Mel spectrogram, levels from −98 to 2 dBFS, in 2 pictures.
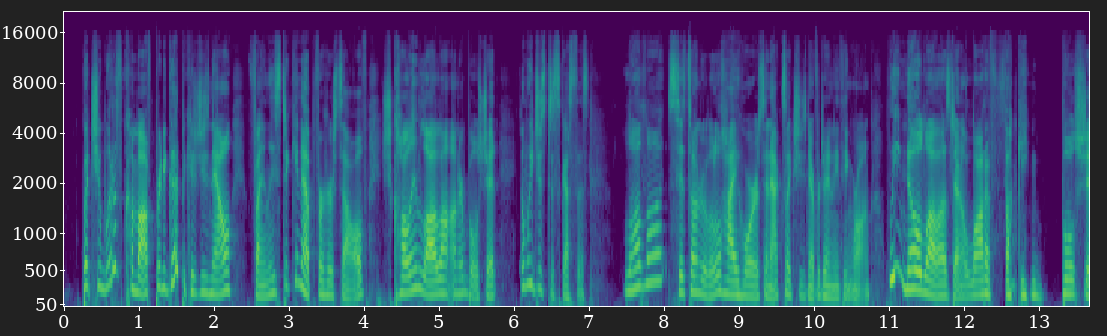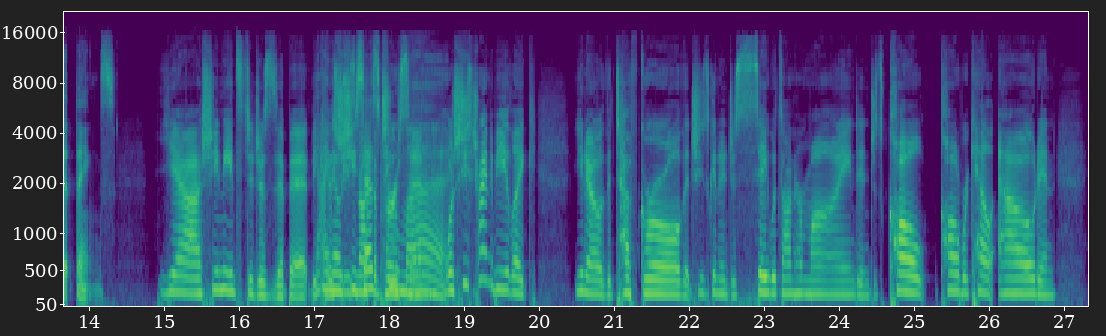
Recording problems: none

